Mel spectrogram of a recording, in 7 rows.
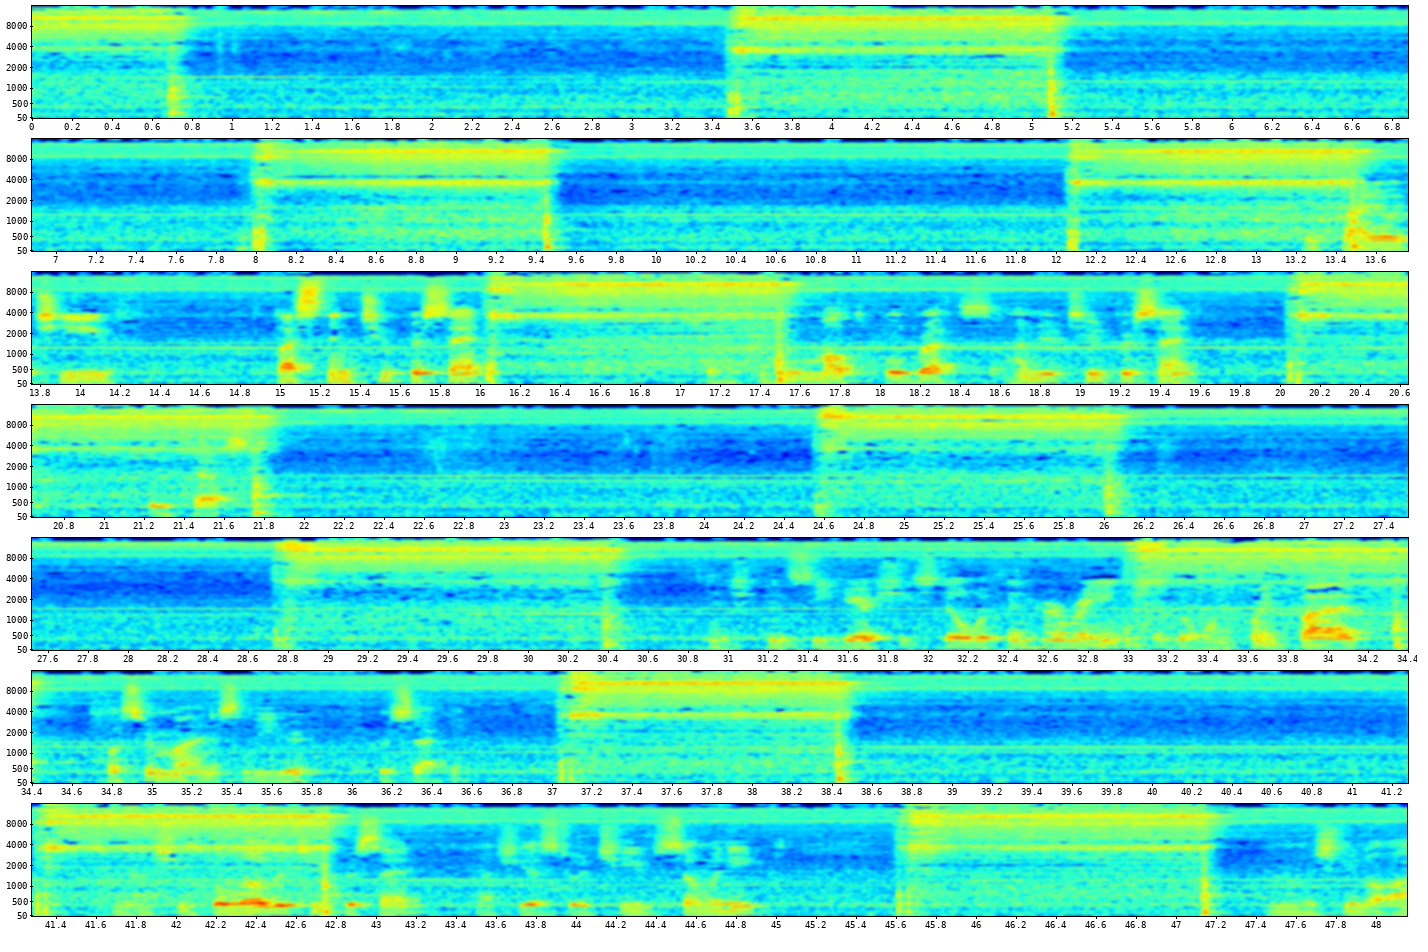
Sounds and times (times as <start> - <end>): Speech: 13.3 - 14.3, 15.0 - 16.1, 17.2 - 19.7, 21.2 - 21.9, 30.9 - 36.6, 41.7 - 45.0, 47.5 - 48.1.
